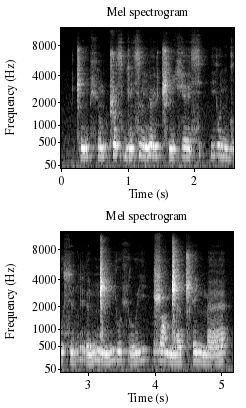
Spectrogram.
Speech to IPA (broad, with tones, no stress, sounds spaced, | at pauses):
ʈ͡ʂ ĩ˩˥ b ç ũ˩˥ b ʈ͡ʂ o˦˨ sʲ ɡ ẽ˩˥ sʲ l ĩ˩˥ ɾ ø˩˥ j ʈ͡ʂʰ ĩ˩˥ ç e˦˨ sʲ | j u˦˨ ɲ ɡ u˩˥ s y˩˥ ʎ r ø˩˥ ɲ ŋ͡ǁ i˩˥ m j u˩˥ ç u˩˥ j | ʐ ɑ˦˨ ŋ͡ǁ æ˩˥ ʈ͡ʂʰ e˦˨ ɲ m æ˩˥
